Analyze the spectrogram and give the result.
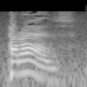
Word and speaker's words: Perez: Interesting, the word outbreak is from the Hebrew word that is pronounced Perez in English.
